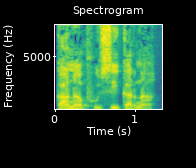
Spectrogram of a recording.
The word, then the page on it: काना फूसी: کانا پھوسی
